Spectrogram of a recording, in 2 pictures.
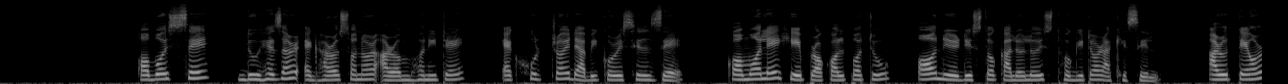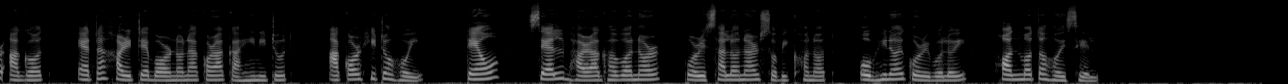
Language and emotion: Assamese, neutral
